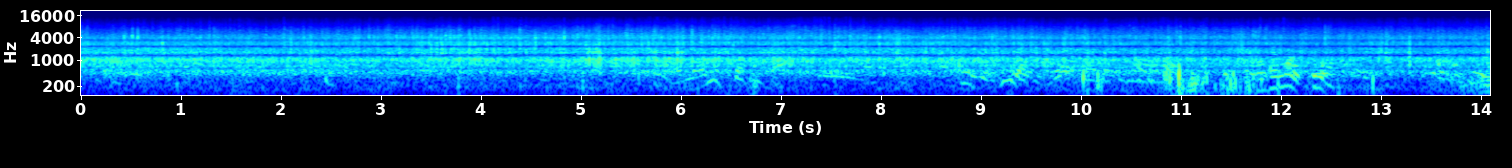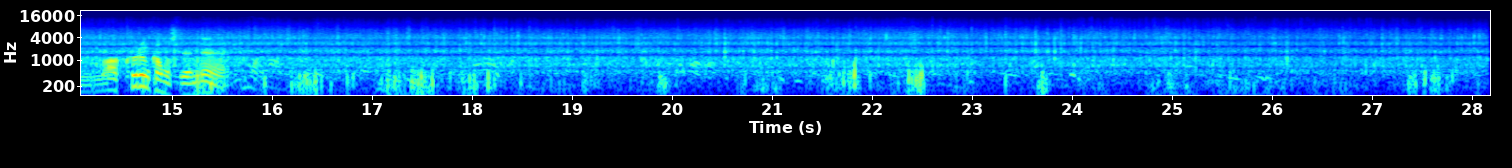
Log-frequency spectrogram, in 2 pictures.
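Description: A grass fire crackles and pops steadily outdoors.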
